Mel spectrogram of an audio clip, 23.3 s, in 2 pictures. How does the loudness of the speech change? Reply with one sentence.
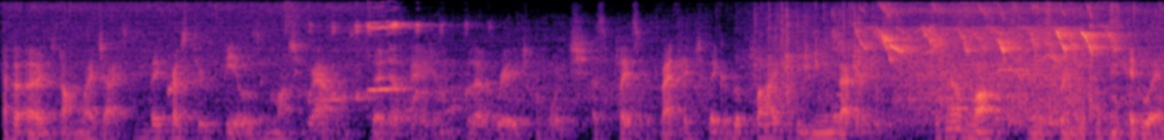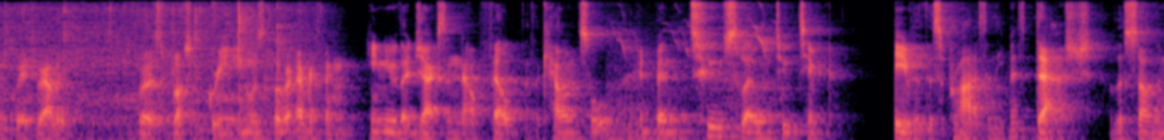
The loudness of the speech goes up.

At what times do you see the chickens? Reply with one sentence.
The chickens can be heard from 2.9 to 5.0 s, from 8.3 to 11.2 s and from 17.6 to 19.5 s.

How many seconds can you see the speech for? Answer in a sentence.
You can hear the speech for 23 seconds altogether.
